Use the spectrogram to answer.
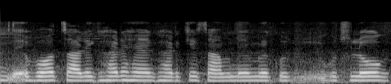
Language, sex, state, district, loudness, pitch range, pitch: Hindi, female, Bihar, Katihar, -16 LUFS, 180-185 Hz, 185 Hz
